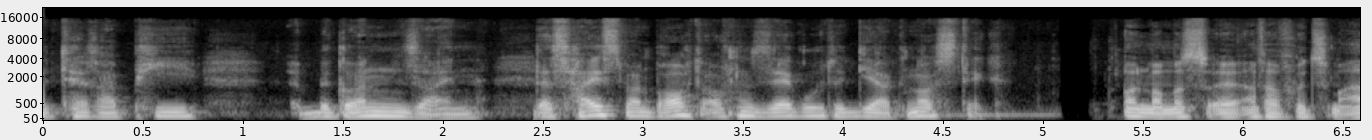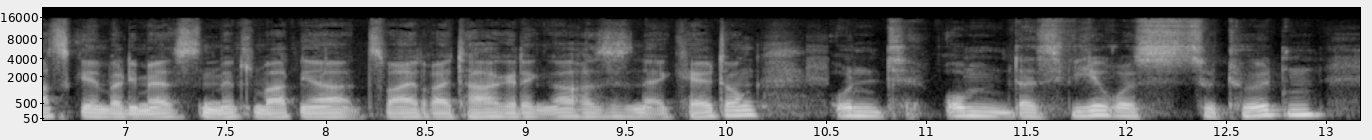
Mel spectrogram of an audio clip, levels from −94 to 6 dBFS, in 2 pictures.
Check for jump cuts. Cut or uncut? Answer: cut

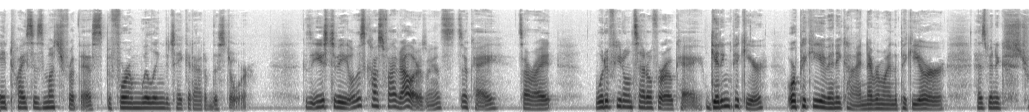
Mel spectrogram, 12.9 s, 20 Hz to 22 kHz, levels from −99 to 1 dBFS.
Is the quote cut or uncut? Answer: cut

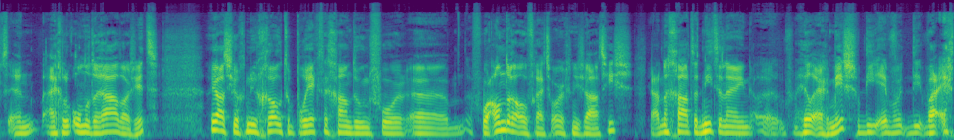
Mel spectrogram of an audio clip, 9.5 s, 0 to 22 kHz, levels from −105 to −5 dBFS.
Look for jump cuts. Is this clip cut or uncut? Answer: cut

